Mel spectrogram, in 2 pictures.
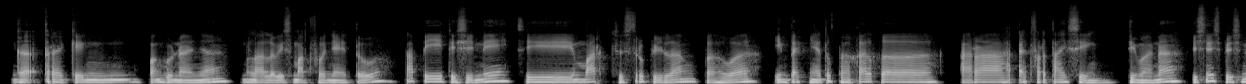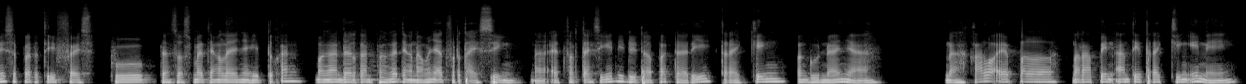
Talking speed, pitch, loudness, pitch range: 120 wpm, 110 Hz, -21 LUFS, 100-115 Hz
